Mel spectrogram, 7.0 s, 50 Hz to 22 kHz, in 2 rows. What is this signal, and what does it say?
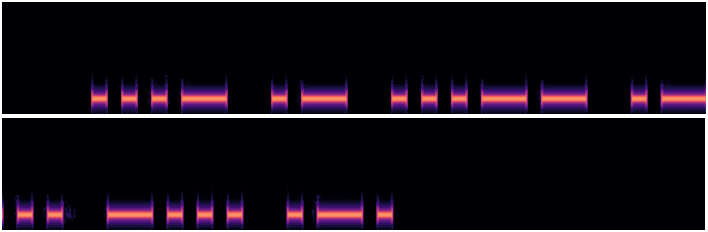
Morse code, heard as a keyed tone, about 16 wpm, 600 Hz. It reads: VA3LBR
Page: Kaldesignaler 16 wpm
